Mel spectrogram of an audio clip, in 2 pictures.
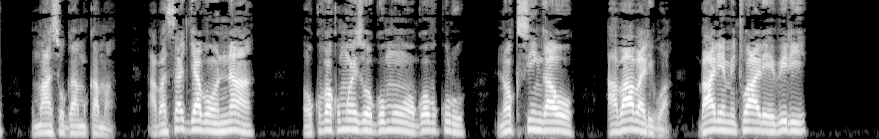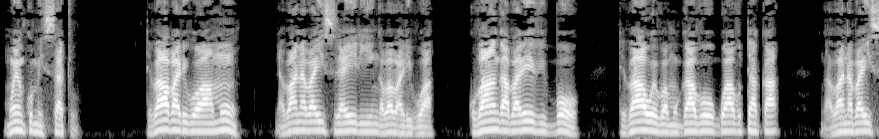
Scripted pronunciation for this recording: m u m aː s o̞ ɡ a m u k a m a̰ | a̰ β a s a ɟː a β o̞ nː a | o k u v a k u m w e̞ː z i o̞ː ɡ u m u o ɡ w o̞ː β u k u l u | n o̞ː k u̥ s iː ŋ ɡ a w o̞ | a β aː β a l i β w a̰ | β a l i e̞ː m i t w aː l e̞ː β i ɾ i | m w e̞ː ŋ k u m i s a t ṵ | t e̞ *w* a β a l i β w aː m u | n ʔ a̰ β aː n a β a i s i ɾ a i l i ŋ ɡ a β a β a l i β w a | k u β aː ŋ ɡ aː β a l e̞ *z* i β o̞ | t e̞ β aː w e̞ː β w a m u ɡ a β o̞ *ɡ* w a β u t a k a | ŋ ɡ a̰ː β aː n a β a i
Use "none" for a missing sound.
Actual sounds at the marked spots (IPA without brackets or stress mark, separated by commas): β, v, ɡ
